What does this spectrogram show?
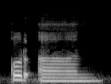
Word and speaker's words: قرآن: قرآن ہی ہے، اور صحیح لفظ اور تلفظ کیا ہے؟ قرآن۔ اور یہ خالصتاً عربی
